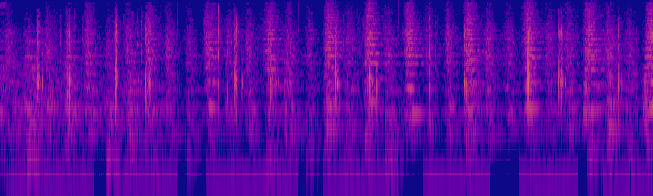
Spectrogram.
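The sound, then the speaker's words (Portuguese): The hooves of a mare bolting without a saddle gallop in a quick, steady rhythm, a continuous run of sharp thuds with no voices over them. “Conseguiu livrar-se da cela, mas a égua não respondeu mais às suas ordens, saindo em disparada.”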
